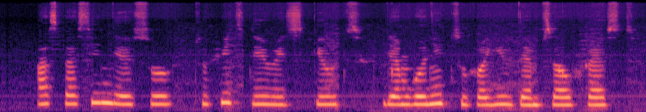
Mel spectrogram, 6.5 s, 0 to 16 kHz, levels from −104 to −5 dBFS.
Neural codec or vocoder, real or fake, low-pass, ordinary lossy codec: none; real; 14.4 kHz; none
